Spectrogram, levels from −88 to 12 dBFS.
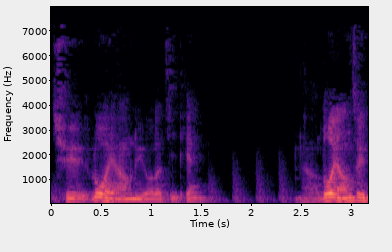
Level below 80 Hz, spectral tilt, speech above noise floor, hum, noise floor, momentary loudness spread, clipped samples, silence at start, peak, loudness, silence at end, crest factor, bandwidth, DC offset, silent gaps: -54 dBFS; -9 dB/octave; 31 dB; none; -54 dBFS; 19 LU; under 0.1%; 0.05 s; -4 dBFS; -23 LUFS; 0 s; 20 dB; 7 kHz; under 0.1%; none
